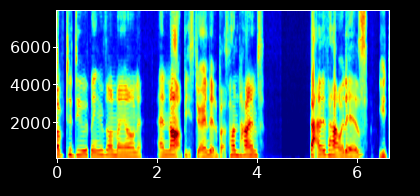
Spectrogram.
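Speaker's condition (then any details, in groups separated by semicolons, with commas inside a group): Cerebral palsy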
